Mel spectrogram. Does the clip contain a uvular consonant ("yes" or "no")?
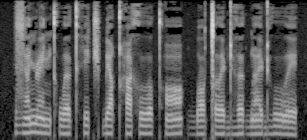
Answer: yes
